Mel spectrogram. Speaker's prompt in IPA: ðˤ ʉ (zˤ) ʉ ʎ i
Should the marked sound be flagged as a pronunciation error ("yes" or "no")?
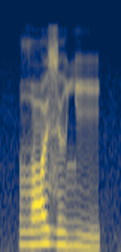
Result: yes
